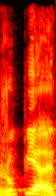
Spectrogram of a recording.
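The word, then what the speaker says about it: rupiah: Indonesia correct uh it's National currency is the rupia they in fact have the correct pronunciation not our rupe is actually the wrong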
